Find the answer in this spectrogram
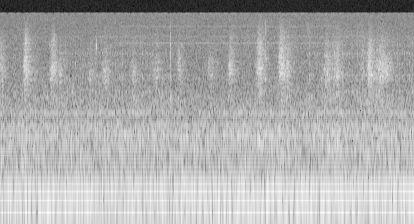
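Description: Faint trickling and splashing of brown ale poured slowly from a bottle into a pint glass, in short, irregular spurts.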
